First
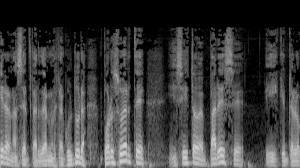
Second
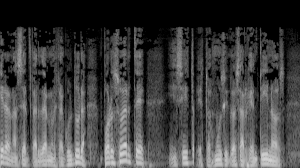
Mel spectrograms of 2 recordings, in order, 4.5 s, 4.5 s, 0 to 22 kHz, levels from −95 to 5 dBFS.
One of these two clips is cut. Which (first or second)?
second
